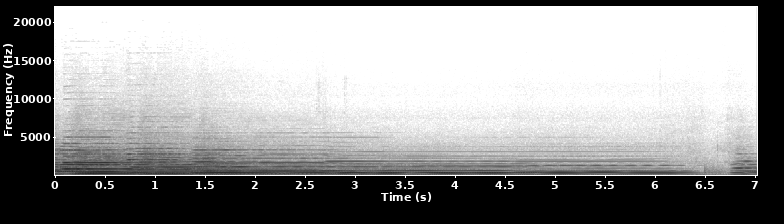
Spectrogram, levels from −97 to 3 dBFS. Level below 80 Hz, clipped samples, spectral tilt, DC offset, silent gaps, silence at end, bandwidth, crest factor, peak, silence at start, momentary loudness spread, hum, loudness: -44 dBFS; under 0.1%; -7.5 dB/octave; under 0.1%; none; 0 s; 8 kHz; 18 dB; -2 dBFS; 0 s; 11 LU; none; -20 LUFS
